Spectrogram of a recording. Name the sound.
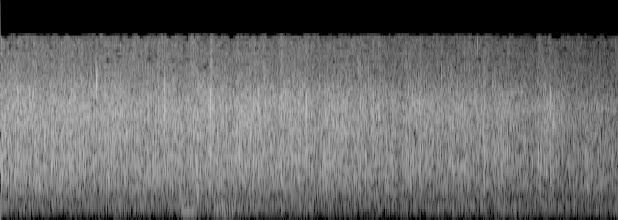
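audience clapping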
